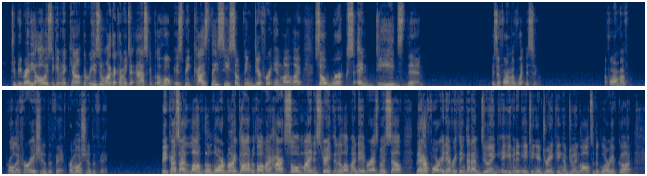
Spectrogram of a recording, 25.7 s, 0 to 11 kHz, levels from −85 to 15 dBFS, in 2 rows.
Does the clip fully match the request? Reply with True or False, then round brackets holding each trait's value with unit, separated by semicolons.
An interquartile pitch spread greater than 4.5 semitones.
False (4.2 semitones)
